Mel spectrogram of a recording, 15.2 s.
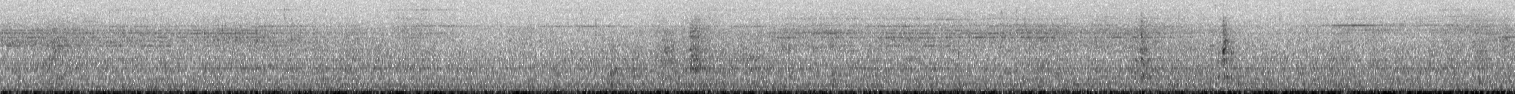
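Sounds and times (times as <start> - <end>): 
train passing by a harbor mole: 0.0 - 15.1.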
